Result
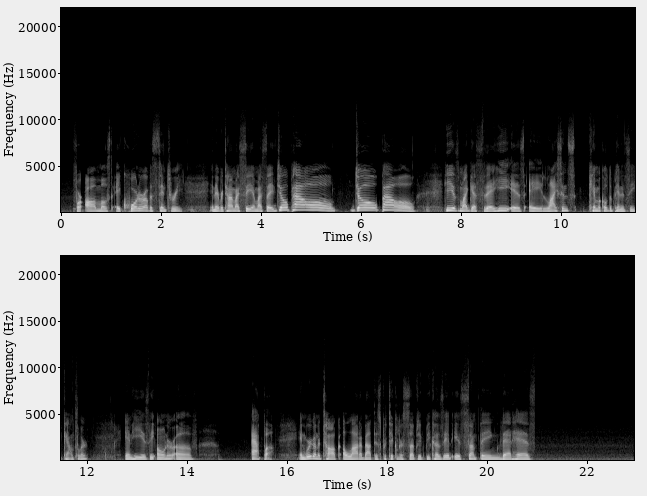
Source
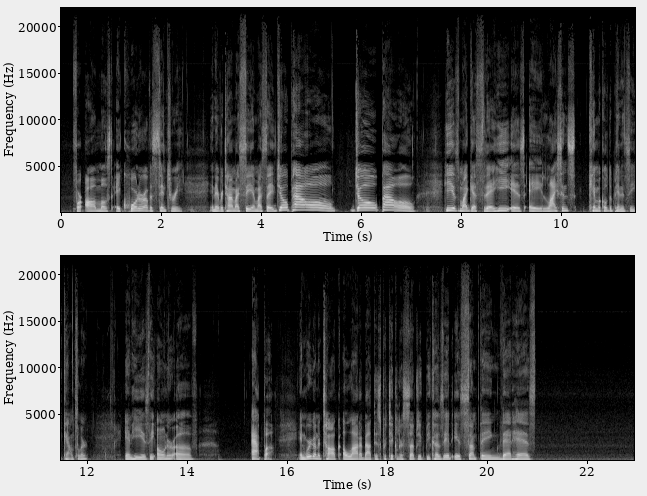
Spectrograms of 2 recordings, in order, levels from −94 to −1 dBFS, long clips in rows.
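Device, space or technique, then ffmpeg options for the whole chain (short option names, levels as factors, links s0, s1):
phone in a pocket: -af "lowpass=3100,equalizer=f=270:t=o:w=0.34:g=3,highshelf=f=2200:g=-11"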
